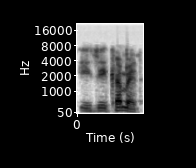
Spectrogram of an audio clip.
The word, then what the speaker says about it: EZ commit: So our release management product comes out of the box with something called as EZ commit, or pronounced as easy commit.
